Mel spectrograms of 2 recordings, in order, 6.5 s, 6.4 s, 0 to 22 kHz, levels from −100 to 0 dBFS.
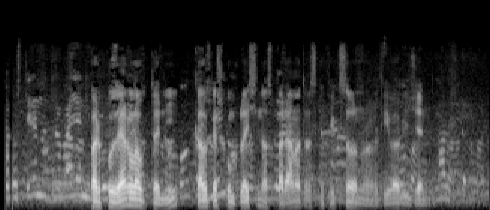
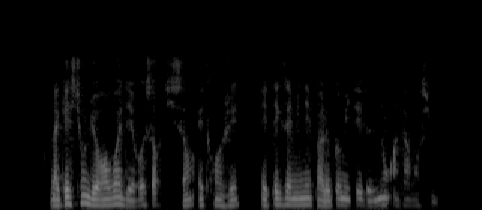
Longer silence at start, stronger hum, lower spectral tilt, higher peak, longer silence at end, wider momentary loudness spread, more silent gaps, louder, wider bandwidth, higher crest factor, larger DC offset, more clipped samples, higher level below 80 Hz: second, 0.1 s vs 0.65 s; neither; about the same, -7 dB/octave vs -6.5 dB/octave; first, -2 dBFS vs -40 dBFS; second, 0.1 s vs 0.6 s; first, 22 LU vs 10 LU; second, none vs 2.14-2.20 s, 2.60-2.64 s, 3.19-3.45 s, 4.68-4.72 s; first, -23 LUFS vs -60 LUFS; first, 9.2 kHz vs 7.6 kHz; about the same, 22 dB vs 20 dB; neither; neither; first, -62 dBFS vs under -90 dBFS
